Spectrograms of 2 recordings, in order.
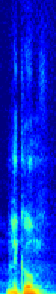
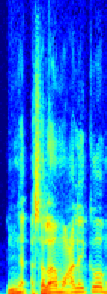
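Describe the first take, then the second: First: The greeting is said quietly and unclearly. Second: The greeting is said loudly and clearly.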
